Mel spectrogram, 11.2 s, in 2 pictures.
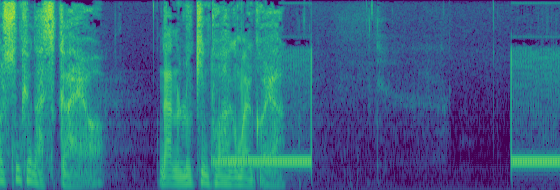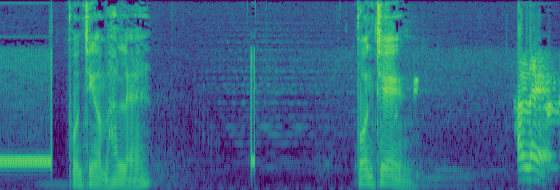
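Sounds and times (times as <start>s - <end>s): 
speech: 0.0s - 2.9s, 6.3s - 7.2s, 9.2s - 9.8s, 10.8s - 11.1s
telephone ringing tone of outgoing call: 2.4s - 3.2s, 5.1s - 6.2s.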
